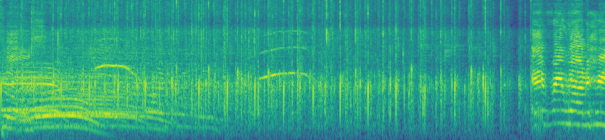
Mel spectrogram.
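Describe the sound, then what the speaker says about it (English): A rally crowd gathered outside City Hall breaks into cheers, whoops and shouting, which settle into loud, sustained applause. A few voices rise over the clapping near the end. "So let's give her a round of applause"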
